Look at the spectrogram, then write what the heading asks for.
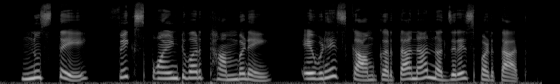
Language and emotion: Marathi, neutral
